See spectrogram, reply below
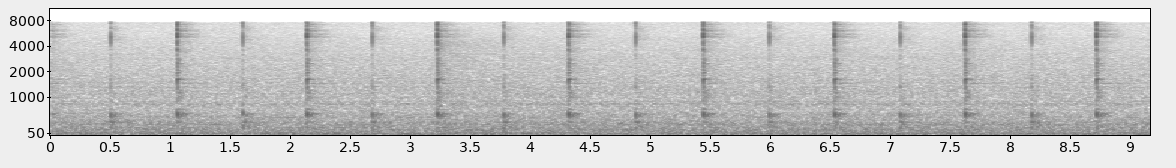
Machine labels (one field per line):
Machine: valve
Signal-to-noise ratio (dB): 6 dB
